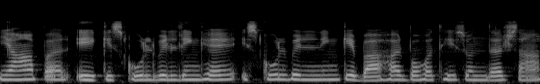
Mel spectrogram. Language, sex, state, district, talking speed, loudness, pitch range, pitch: Hindi, female, Bihar, East Champaran, 155 wpm, -29 LUFS, 205-220 Hz, 215 Hz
